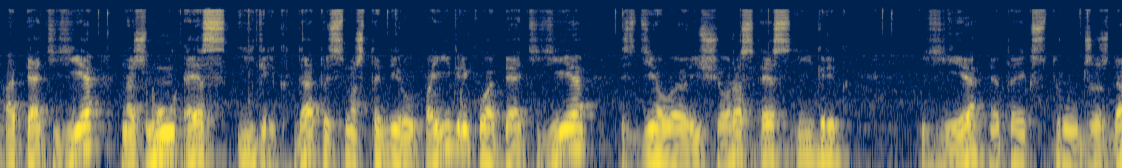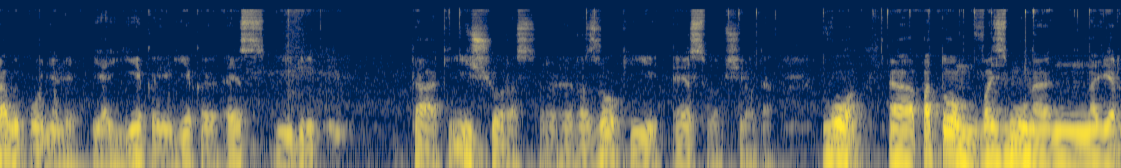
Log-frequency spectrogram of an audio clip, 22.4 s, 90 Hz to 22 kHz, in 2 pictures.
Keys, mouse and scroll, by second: 0.1 e, 1.8 s, 4.6 e, 7.2 s, 9.2 e, 13.7 s, 16.1 e, 17.5 s, 20.6 z, 22.1 ctrl+Tab.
